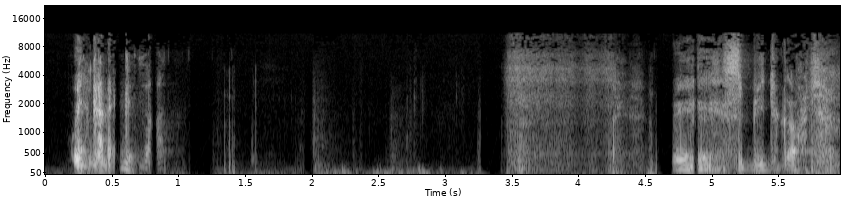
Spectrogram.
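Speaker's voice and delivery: soft, breathy whisper, a little emotional. Speaking to listeners and giving praise to god, a bit emotional. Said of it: "I'm a bit emotional".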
